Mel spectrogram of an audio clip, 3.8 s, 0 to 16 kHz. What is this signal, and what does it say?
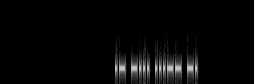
Morse code, heard as a keyed tone, about 40 wpm, 700 Hz. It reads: AB3N
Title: USA Call Signs - 4 Characters - 40wpm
